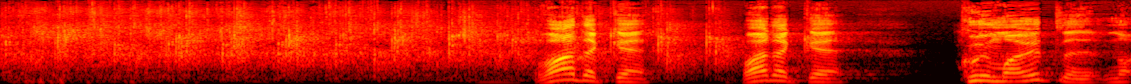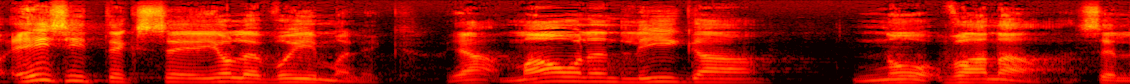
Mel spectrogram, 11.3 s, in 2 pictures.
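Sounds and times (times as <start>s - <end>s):
audience applause: 0.0s - 4.1s
speech: 2.7s - 11.2s.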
